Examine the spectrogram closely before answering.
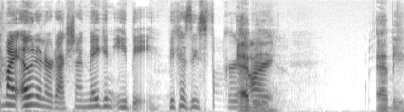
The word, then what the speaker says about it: BV: I'm Meagan Eby because these fuckers aren't. Abby. Like, Eby, whatever. Doesn't matter. it's like you told me backstage. EB rhymes with Backstage. BV. Got it.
